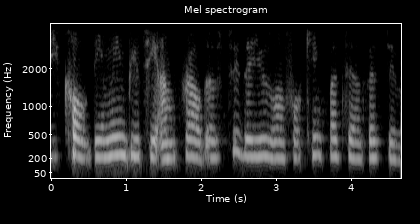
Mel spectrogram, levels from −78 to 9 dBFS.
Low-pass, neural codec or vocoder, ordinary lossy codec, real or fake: 3.6 kHz; codec, 16 kHz, 0.4 kbps, LongCat-Audio-Codec; none; fake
